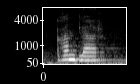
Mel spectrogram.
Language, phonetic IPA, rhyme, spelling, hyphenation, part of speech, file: Belarusian, [ɣandˈlʲar], -ar, гандляр, ганд‧ляр, noun, Be-гандляр.ogg
- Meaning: 1. shopkeeper (one who engages in private trade) 2. dealer, merchant, trader 3. sellout (an unprincipled person who trades their conscience, talent, beliefs, etc.)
